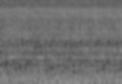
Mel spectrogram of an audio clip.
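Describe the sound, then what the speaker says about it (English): Water runs in a steady, even stream into a water filter, a constant close hiss with no talk. "I'm gonna add some water back to my filter"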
